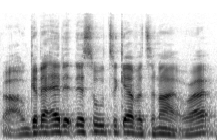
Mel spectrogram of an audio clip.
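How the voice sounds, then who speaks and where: An actor playing a brisk, businesslike young man in a naturalistic audio drama, casual and practical. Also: medium pitch, a bit bright, a little hiss or hum, lightly acted. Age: young adult.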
